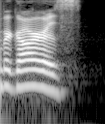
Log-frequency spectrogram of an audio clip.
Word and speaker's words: Bergara: She's Ryan Bergara's wife, I think.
